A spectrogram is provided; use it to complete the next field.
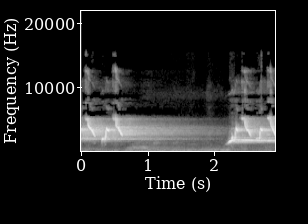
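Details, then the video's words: Vigorous song of a bar-winged prinia: two sharp high chirps, a slowly fading pause, then a rising sweep leading into more quick, bouncing notes. "CIBLEK GACOR ngotot berantakan"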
